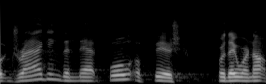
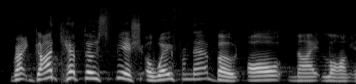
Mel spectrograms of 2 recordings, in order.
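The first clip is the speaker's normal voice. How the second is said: preaching; 4 semitones higher, 10 dB louder, slower than usual. Acted. Preaching at full force.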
